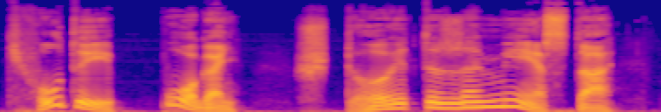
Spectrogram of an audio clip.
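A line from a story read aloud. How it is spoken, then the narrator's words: Hoarse rasp. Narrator (Russian): прохрипел Марий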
